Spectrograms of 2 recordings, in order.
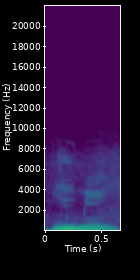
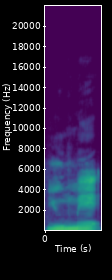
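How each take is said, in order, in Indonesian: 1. Bunyi vokal terakhir dipanjangkan. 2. Bunyi vokal terakhir pendek. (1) "tapi dibaca yumei" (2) "berarti bukan dibaca yu, yume"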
